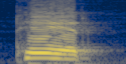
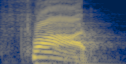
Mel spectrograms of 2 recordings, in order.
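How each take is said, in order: First: The vowel is an 'e' sound as in bed. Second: The vowel is an open 'aa' sound. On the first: The speaker calls it wrong. "फार को अगर आप फेर पढ़ोगे" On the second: The speaker calls it right. "फार होता है"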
